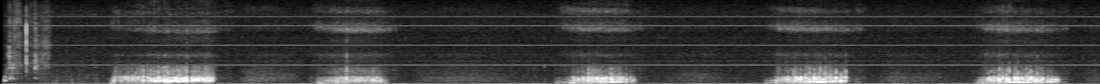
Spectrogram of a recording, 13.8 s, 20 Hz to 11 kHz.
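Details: Soft, regular snoring from a sleeping cat, about one breath every 2.7 seconds (roughly 22 a minute), over faint room hum; snoring.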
